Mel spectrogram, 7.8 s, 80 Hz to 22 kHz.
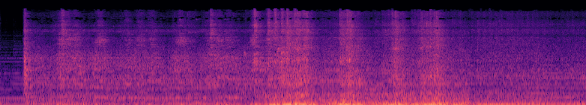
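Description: A 1956 Chevrolet truck engine on its first start-up, running and revved several times in the middle, then settling into a steady idle near the end.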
